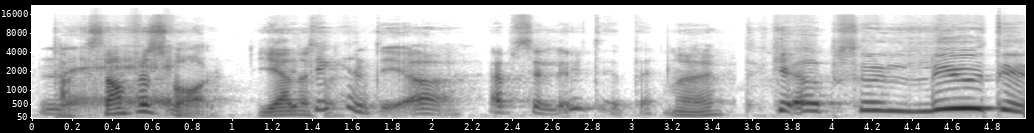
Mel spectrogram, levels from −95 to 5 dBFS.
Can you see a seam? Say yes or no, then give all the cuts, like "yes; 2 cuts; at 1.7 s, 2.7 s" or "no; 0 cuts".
yes; 1 cut; at 3.5 s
